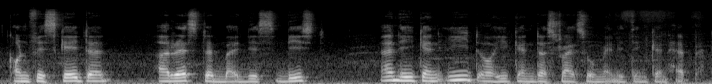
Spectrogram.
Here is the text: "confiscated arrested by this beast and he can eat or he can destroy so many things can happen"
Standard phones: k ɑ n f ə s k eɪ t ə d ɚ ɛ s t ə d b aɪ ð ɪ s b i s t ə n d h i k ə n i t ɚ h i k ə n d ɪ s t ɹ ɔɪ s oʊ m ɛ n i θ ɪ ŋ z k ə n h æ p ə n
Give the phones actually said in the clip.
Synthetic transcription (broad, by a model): k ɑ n f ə s k eɪ t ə d ɚ ɛ s t ə d b aɪ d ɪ s b i s t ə n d h i k ə n i t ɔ h i k ə n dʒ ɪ s t ɹ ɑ s oʊ m ɛ n i t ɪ ŋ k ə n h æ p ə n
